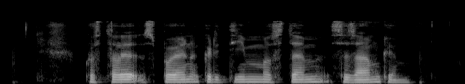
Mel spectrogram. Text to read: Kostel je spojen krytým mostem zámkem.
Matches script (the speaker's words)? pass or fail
fail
